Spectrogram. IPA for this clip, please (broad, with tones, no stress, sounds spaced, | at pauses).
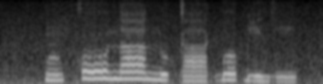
k͡p ũ˨ k oː˦ n aː˦ n u˧ ɡ aː˨ ɡ͡b o˦ ɓ i˨ j i˨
